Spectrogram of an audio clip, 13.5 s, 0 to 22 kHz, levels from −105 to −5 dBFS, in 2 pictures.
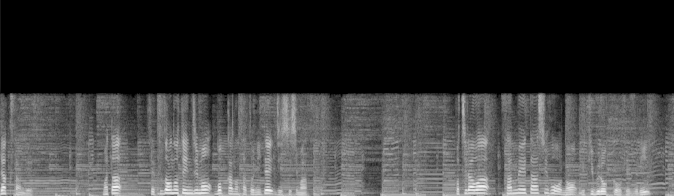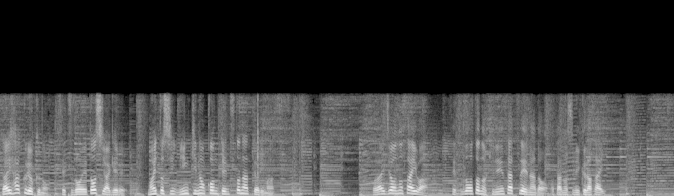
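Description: From start to finish the samples are being clocked out faster than they were captured, with no rate conversion in between, the classic wrong sample rate fault. The speed-up is 1.5 times, which fits material recorded at 16 kHz being played at 24 kHz. Because timing and pitch are tied to the same clock, everything moves together: the audio runs hurried and compressed in time, and it sits about 7 semitones higher, giving a thin, chipmunk-like brightness.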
